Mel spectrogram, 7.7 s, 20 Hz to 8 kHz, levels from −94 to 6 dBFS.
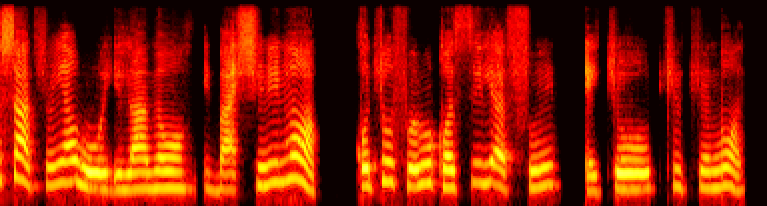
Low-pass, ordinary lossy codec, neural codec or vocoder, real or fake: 7.2 kHz; none; codec, 16 kHz, 0.5 kbps, X-Codec, HuBERT features, trained on general audio; fake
